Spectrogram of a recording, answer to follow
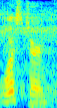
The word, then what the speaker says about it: Worcester: But Worcester isn't worshshire. It's got like extra syllables and Wow.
